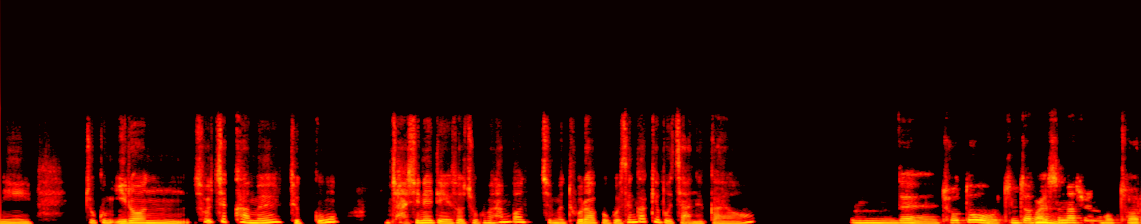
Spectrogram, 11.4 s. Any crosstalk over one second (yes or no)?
no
